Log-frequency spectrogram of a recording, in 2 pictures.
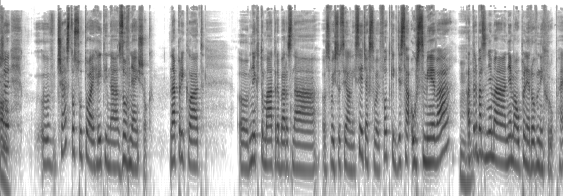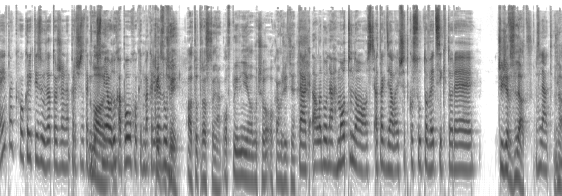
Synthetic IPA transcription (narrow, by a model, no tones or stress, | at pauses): ʒɛ | t͡ʃast̪ɔsuːt̪ɔajɦɛjt̪inazɔʋɲajʃɔk | napɾiːklat̪ː | ɲɪɛkt̪ɔmaːt̪ɾɛbaɾznasʋɔjixsɔt͡siaːlnixsɪɛcaxsʋɔjɛfɔt̪kiɡɟɛsaʔusmɪɛʋaat̪ɾɛbaɾzɲɛmaːɲɛmaːuːpl̩ɲɛɾɔʊniːxɾuːpɦɛjt̪aɡɦɔkɾit̪izujuzat̪ɔʒɛnpɾɛt͡ʃɔsat̪aɡusmɪɛɛɔd̪uxapɔuxɔkɛɟmaːkɾiʋɛzubi | at̪ɔt̪ɛɾast̪ɔɲɛ̰aɡɔfpliʊɲialɛbɔt͡ʃɔɔ̰kamʒicɛt̪akalɛbɔnaɦmɔt̪nɔscat̪aɡ̚ɟalɛjfʃɛt̪kɔsuːt̪ɔʋɛt͡sikt̪ɔɾɛː | t͡ʃiʒɛvzɦlʎa̰t̪vzɦʎat̪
